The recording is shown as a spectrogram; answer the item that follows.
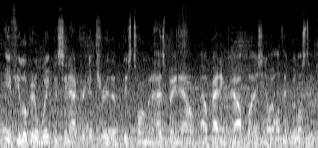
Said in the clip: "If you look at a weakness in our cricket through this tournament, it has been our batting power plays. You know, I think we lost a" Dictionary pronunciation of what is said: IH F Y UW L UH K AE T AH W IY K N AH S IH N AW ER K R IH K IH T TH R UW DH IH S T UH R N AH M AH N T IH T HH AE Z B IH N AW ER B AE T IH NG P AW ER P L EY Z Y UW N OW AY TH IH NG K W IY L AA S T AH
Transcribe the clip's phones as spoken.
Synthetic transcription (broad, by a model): IH F Y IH L UH K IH T AH W IY K N AH S IH N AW K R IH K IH T TH R UW DH IH S T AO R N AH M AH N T IH T HH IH Z B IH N AW ER B AE T IH NG P AW ER P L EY S Y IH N OW AY TH IH NG K W IY L AA S T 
